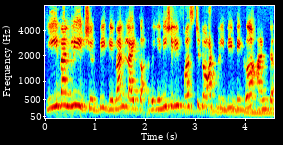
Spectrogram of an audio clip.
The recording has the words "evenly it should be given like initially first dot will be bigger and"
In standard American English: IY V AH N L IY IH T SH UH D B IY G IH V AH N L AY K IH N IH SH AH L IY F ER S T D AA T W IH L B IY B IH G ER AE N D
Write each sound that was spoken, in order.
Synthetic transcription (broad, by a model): IY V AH N L IY IH T SH UH D B IY G IH V AH N L AY K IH N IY SH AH L IY F ER S T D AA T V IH L B IY B IH G ER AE N D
